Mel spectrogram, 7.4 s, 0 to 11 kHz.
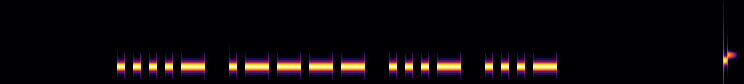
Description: Morse code, heard as a keyed tone, about 15 wpm, 700 Hz. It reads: 41VV
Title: Four Challenging Letter-Number Combinations 15wpm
